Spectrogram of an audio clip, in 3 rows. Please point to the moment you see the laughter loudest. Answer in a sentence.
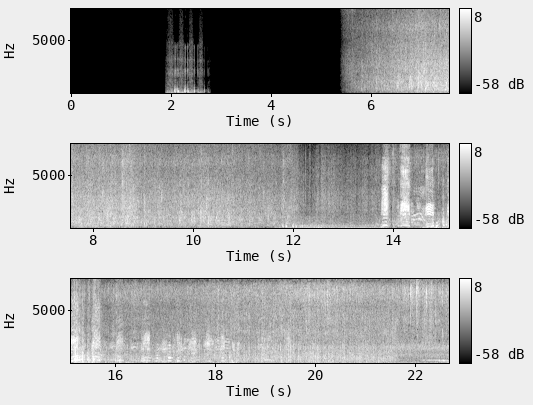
The volume of the laughter peaks at 17 seconds.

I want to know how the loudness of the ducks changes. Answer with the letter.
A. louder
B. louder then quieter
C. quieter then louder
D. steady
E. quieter
E.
